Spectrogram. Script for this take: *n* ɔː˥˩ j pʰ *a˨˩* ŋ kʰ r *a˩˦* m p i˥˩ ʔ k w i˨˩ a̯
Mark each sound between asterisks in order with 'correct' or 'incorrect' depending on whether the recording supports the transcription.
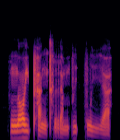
correct, correct, correct

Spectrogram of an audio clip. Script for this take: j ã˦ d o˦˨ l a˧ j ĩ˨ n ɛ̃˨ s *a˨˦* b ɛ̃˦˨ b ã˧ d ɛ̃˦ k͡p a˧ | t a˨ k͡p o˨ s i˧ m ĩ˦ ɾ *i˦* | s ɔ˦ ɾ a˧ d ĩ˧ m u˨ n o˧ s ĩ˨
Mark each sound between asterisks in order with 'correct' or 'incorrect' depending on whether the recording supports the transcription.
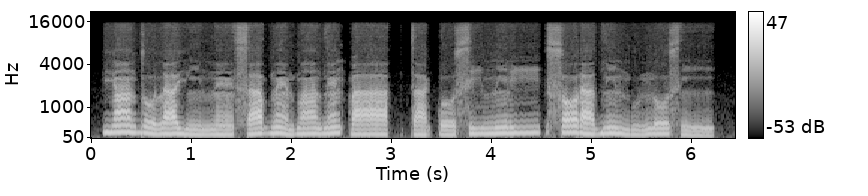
correct, correct

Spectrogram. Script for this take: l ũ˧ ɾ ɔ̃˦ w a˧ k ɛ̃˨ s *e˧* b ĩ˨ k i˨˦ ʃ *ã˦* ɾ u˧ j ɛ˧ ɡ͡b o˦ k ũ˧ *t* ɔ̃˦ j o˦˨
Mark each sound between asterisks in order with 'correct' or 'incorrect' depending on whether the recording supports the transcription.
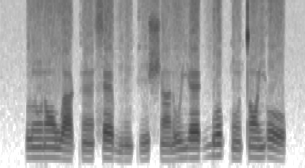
incorrect: ɛ˧, incorrect: ã˧, correct

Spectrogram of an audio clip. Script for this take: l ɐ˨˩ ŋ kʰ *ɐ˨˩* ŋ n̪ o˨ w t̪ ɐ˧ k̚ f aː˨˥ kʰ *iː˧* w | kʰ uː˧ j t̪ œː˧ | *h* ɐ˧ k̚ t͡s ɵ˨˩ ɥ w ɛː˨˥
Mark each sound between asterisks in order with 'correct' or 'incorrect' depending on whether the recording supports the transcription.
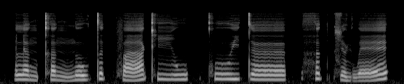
correct, correct, correct

